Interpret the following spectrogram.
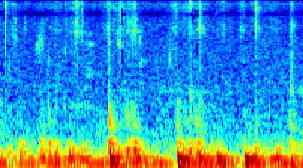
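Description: Faint, irregular small clicks of a deadbolt cylinder's end cap being turned and tightened by hand, clicking over its retaining pin.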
